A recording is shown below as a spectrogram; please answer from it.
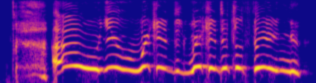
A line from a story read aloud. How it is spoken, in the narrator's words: cried Alice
